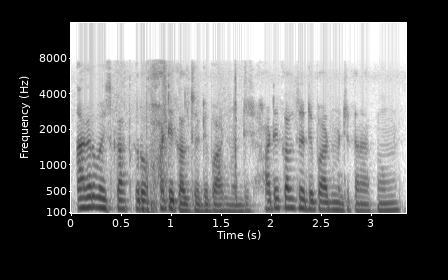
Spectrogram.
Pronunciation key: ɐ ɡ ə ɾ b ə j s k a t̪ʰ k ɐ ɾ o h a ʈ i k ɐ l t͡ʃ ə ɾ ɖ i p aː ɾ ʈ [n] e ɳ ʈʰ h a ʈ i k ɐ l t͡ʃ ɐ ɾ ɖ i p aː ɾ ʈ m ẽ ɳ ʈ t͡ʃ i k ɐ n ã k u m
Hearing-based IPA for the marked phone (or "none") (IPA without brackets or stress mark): m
